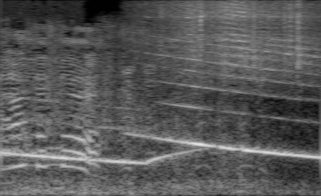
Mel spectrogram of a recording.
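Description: Ambulance siren wailing loud and close as the vehicle races wounded paramedics and patients to hospital after a strike on a school in Jabalia, a steady rising-and-falling tone over engine and road rumble.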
